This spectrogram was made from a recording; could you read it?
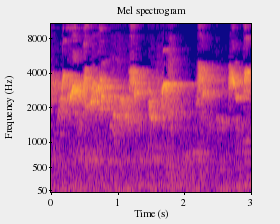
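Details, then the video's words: Mộc bộ red-whiskered bulbul in a cage pouring out its fighting song, an almost unbroken run of bright warbled whistles that step up and down in pitch with brief sharp accents. "Xem chào mào Mộc bộ vip đấu tốt mãn nhãn người xem"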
